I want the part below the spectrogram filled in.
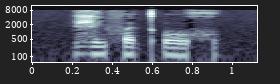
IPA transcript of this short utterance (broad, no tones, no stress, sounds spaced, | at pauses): ʐ i f ɐ kʼ o x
